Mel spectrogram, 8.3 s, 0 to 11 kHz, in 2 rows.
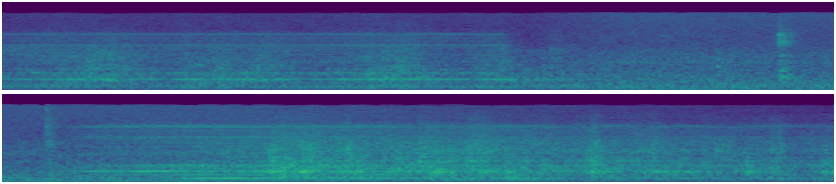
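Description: Bosch Logixx WFT2800 washer-dryer's drum motor whining steadily as it tumbles the wash load. It stops about two and a half seconds in, two light clicks follow, then the motor starts again with a louder swish of water and laundry in the drum: the pause-and-restart of the main-wash tumble.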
